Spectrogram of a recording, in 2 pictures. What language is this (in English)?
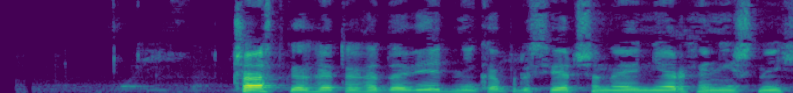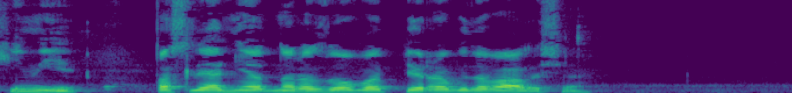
Belarusian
